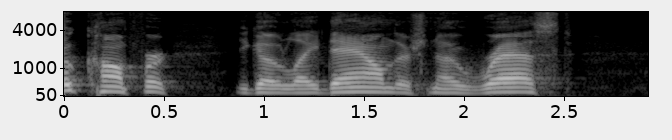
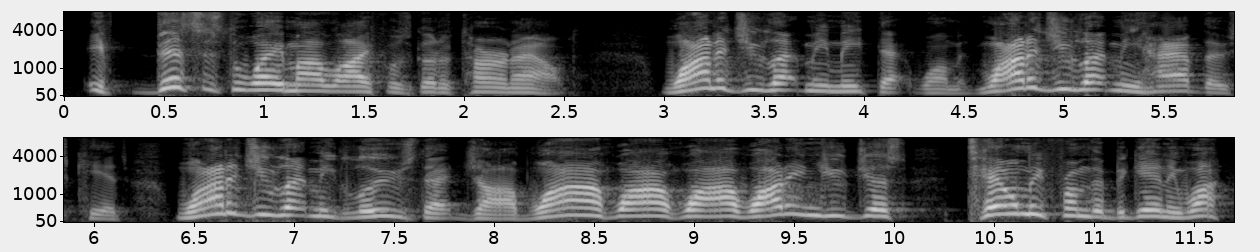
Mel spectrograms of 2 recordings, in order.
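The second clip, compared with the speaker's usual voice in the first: angry plea to God; 5 semitones higher, 6 dB louder than usual. Acted. Acting a bitter complaint to God.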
